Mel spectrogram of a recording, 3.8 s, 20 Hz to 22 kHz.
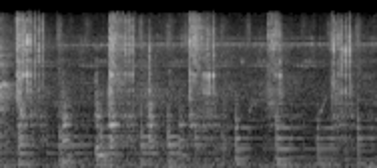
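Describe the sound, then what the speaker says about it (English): A ratchet clicks in quick bursts while a nut is backed off the end of the injector pump shaft on a Case 621 loader, the pawl ticking in short close strokes. "Now we can go ahead and remove our nut off the end of our injector pump shaft."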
